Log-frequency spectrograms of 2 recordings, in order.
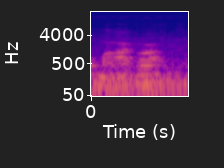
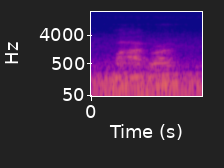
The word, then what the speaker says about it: Maatra: My name is, on the record, Maatra. It's spelled M-O-E-M-A-A-T, Maatra, dash R-A.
